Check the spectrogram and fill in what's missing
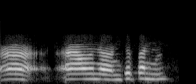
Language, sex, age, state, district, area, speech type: Telugu, female, 60+, Andhra Pradesh, Visakhapatnam, urban, conversation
